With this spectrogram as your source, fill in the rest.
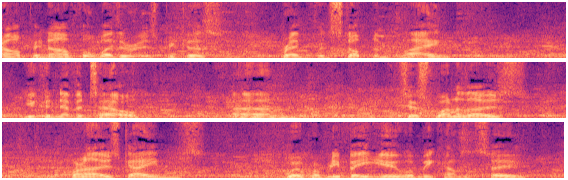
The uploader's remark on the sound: We’re Just a Bus Stop in Hounslow - post QPR v Brentford match podcast from the pub.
